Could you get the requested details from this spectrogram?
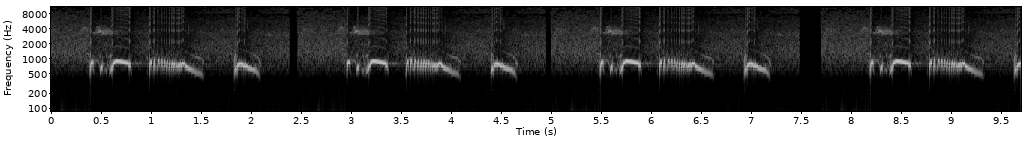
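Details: Very loud manggung cooing of a spotted dove: repeated phrases, each a quick upward double note, a drawn-out warm coo and a descending tail, roughly every two seconds, with hissing noise behind.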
